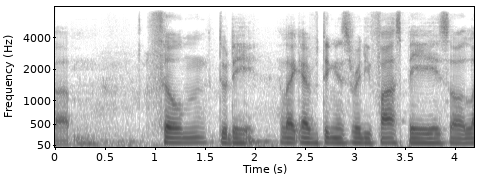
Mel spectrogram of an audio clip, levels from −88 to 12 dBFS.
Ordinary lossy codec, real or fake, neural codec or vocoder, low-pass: none; fake; codec, 16 kHz, 1 kbps, X-Codec, HuBERT features, trained on LibriSpeech; 7.2 kHz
